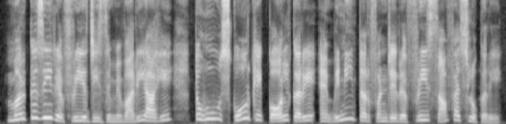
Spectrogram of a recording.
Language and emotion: Sindhi, neutral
